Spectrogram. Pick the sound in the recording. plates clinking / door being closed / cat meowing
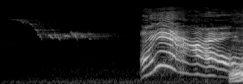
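cat meowing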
